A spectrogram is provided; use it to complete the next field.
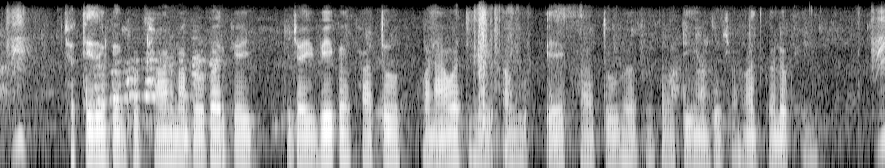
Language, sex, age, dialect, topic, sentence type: Chhattisgarhi, male, 18-24, Western/Budati/Khatahi, agriculture, statement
